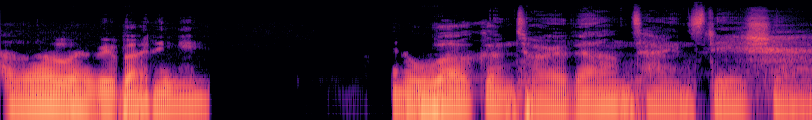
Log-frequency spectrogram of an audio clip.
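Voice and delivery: sultry, sexy put-on radio-host voice. Opening their Valentine's Day show: sexy Disney radio voice. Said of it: "should we speak in our sexy Disney radio voices?".

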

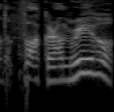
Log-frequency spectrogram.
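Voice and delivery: super angry demon voice. Imagining a demon that wants to be believed: imitating an angry demon. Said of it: "That demon is just super angry".

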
